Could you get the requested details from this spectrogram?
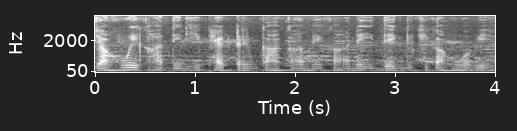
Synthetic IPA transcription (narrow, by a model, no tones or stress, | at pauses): d͡ʒaːɦũeːka̰ːt̪̚d̪ɪnɦĩpʰɛːkʈəɾɪmkãːkãːmɛ̃kã̰ːnɐɦĩd̪eːkʰd̪ʊkʰika̰ːɦũɐbʱiɦɛ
